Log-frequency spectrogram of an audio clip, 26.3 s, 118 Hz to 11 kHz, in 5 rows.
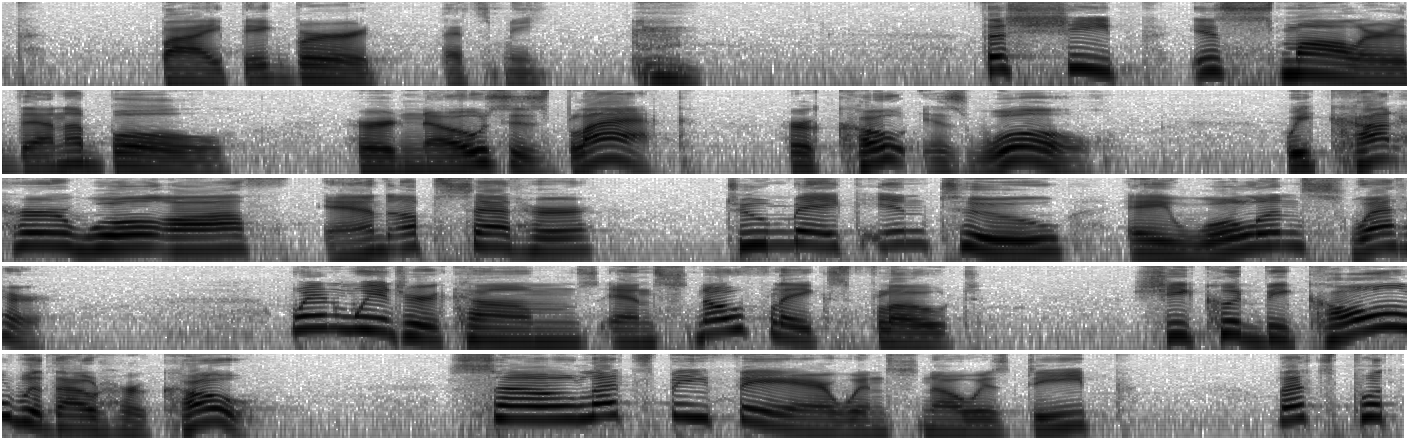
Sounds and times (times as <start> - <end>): Speech: 0.0 - 2.6, 3.7 - 9.5, 10.1 - 16.0, 16.9 - 22.1, 22.8 - 26.3.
